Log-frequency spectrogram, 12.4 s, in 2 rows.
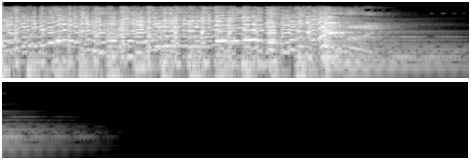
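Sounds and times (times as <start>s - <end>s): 
trio playing czardas: 0.2s - 5.3s.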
